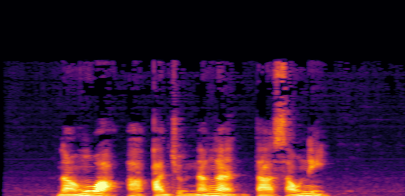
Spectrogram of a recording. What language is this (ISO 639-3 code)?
pwn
